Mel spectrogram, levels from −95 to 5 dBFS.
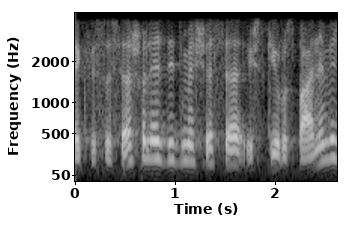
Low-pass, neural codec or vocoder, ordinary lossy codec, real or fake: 3.6 kHz; none; AAC, 32 kbps; real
